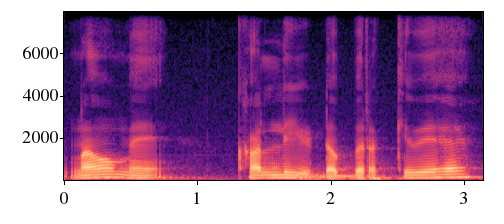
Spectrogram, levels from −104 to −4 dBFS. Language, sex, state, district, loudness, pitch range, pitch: Hindi, male, Uttar Pradesh, Saharanpur, -18 LUFS, 110-130 Hz, 120 Hz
